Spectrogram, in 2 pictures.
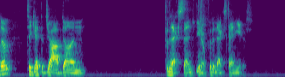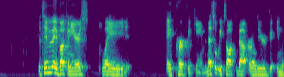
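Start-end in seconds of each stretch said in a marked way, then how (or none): none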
